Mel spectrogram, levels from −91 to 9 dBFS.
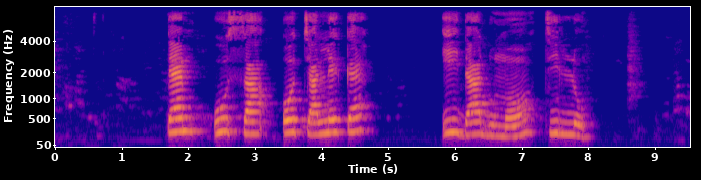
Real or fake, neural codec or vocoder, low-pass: real; none; 7.2 kHz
